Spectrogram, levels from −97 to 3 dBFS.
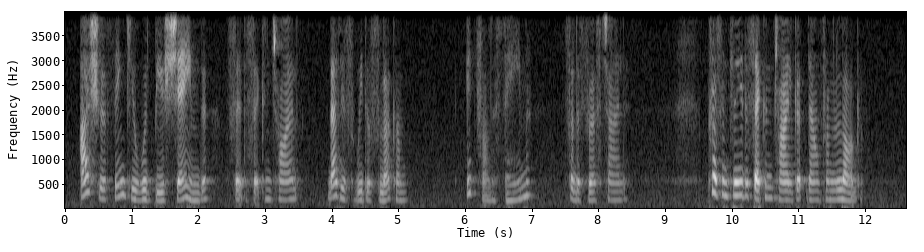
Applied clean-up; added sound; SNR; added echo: none; none; none; none.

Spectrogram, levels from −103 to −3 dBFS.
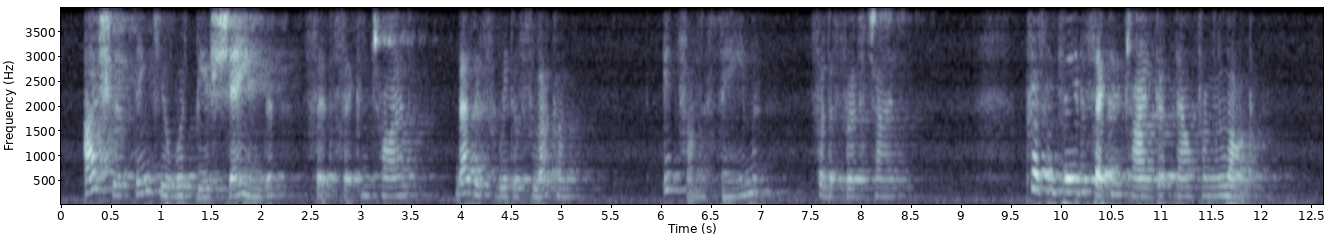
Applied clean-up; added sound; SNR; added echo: none; none; none; reverberation time 1.1 s.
